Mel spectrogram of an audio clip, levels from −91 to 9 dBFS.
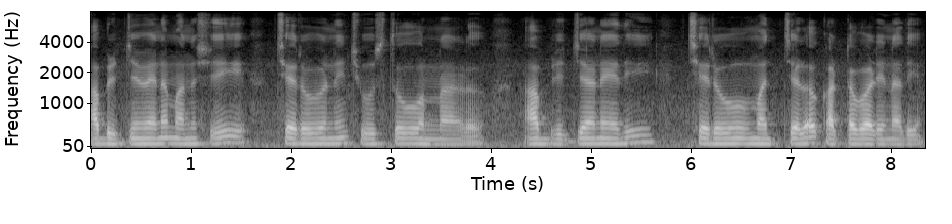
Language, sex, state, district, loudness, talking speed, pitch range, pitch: Telugu, male, Andhra Pradesh, Visakhapatnam, -19 LUFS, 95 wpm, 105-115 Hz, 110 Hz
